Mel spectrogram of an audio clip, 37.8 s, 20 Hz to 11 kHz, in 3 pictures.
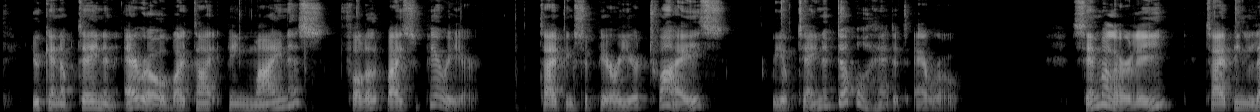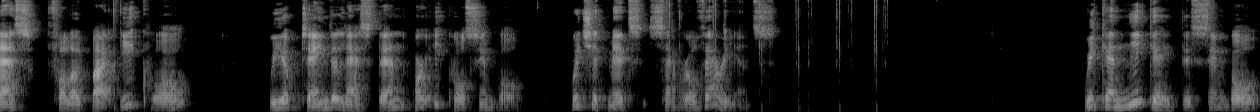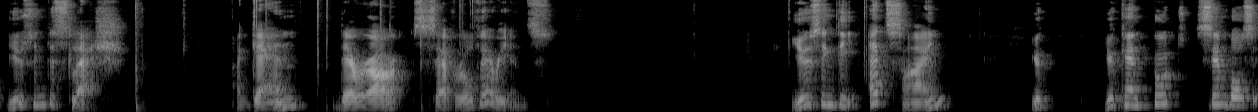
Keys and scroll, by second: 0.0 a, 1.4 -, 3.2 >, 5.5 >, 8.0 b, 12.5 <, 13.9 =, 19.4 Tab, 19.8 Tab, 20.3 Tab, 20.6 Tab, 21.0 Tab, 21.4 Tab, 26.8 /, 27.8 Tab, 28.5 Tab, 29.1 Tab, 29.5 Tab, 29.6 Tab, 29.9 Tab, 32.2 x, 33.8 @.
